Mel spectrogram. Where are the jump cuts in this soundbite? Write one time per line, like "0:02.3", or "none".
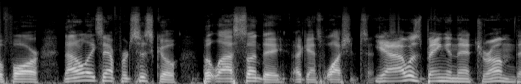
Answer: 0:01.0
